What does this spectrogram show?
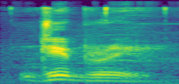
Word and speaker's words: debris: vegetable T cupboard cupboard debris okay is is silent debris debris B Berry it's not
